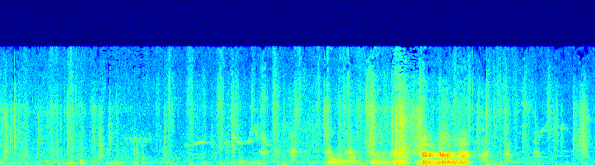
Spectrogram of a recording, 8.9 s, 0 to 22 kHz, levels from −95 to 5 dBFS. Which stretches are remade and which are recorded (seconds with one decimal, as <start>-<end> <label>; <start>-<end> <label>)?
0.0-1.5 remade; 1.5-2.3 recorded; 2.3-5.8 remade; 5.8-6.3 recorded; 6.3-8.9 remade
